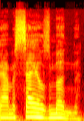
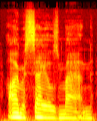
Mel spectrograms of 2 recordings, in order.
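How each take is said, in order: First: The final syllable is a short, reduced mun. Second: The final syllable is a full, drawn-out man. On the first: The speaker calls it right. "the man becomes mun at the end" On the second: The speaker calls it wrong. "You don't go"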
